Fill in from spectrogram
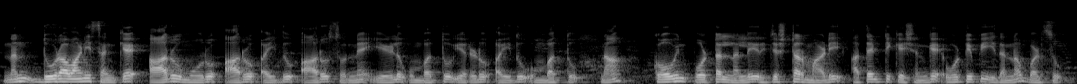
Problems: background conversations at intervals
